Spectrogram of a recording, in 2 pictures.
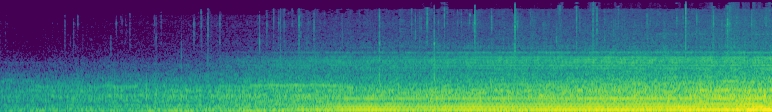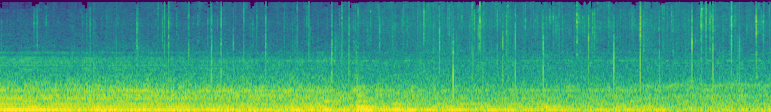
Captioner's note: fire crackling; ominous music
